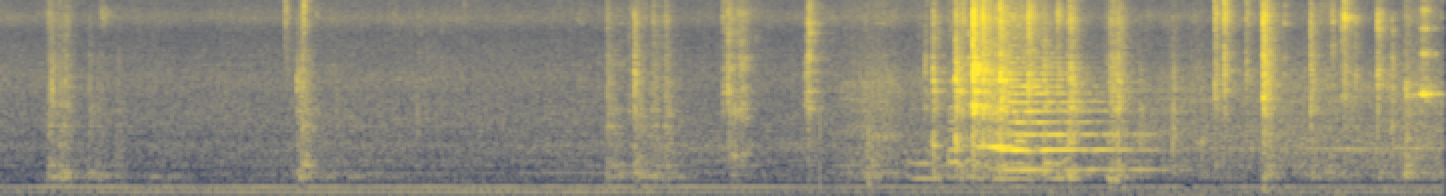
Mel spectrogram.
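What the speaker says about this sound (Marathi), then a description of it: "आता ह्याच्यामध्ये हे बटाटे सर्व टाकते मी" Several hard knocks and clatters as potatoes drop into a metal pressure cooker holding water, a flurry of clanks near the end over a low steady hum.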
